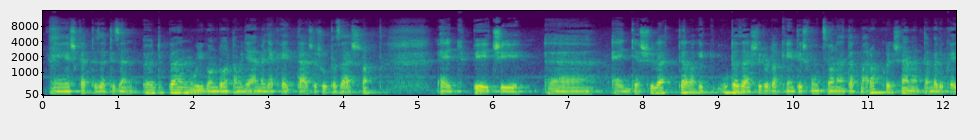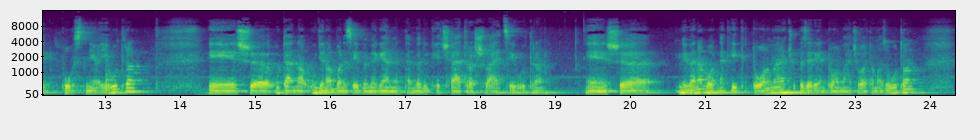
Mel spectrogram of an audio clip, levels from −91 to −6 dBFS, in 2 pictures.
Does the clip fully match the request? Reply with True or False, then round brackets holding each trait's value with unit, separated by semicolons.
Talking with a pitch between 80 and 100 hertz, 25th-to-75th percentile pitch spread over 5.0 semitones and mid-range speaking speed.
True (95 Hz; 5.5 semitones; 130 wpm)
